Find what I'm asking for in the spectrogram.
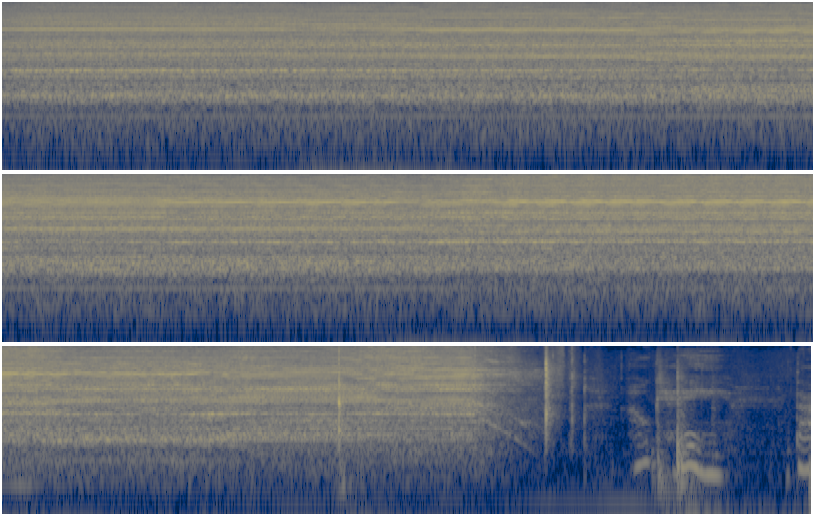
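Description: A heat tool blows hot air to melt embossing powder, a loud steady whirring hiss for about fifteen seconds before it cuts off, then faint handling noises and a soft whisper.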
